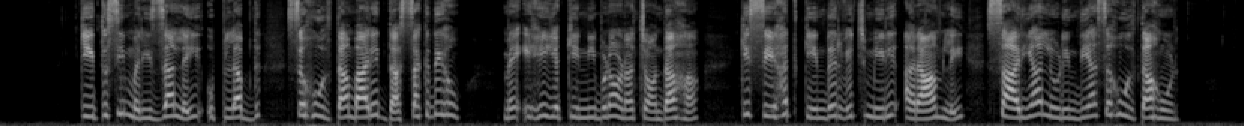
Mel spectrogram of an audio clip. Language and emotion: Punjabi, fearful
